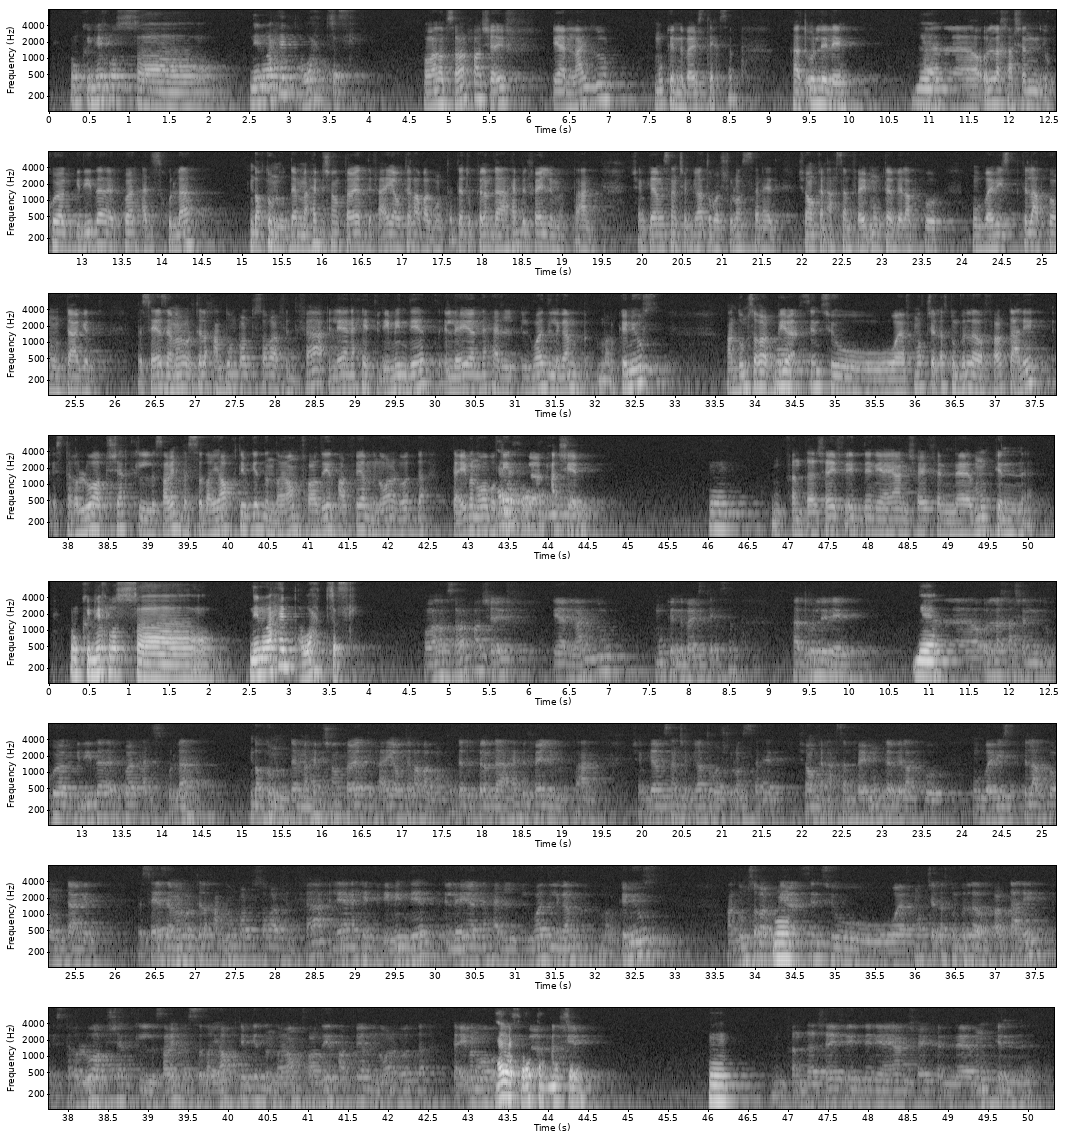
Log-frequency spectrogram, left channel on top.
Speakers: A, on the right; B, on the left.
A: ممكن يخلص آه، 2-1 او 1-0
B: هو انا بصراحة شايف يعني اللي عايزه ممكن ان باريس تكسب هتقول لي ليه
A: yeah.
B: ه- هقول لك عشان الكرة الجديدة الكرة الحديثة كلها ضغط من قدام ما احبش انا الطريقة الدفاعية وتلعب على المنتدات والكلام ده انا احب الفريق اللي متعني عشان كده مثلا شجعت برشلونة السنة دي عشان هو كان احسن فريق ممتع بيلعب كورة وباريس بتلعب كورة ممتعة جدا بس هي زي ما انا قلت لك عندهم برضه ثغرة في الدفاع اللي هي ناحية اليمين ديت اللي هي الناحية ال- الواد اللي جنب ماركينيوس عندهم ثغرة كبيرة
A: مم.
B: اسينسيو وفي ماتش الاستون فيلا لو اتفرجت عليه استغلوها بشكل صريح بس ضيعوا كتير جدا ضيعوا انفرادين حرفيا من ورا الواد ده تقريبا هو بطيء
A: ايوه اتفرجت
B: ما
A: على
B: لحقش
A: الماتش
B: يجري
A: ده مم.
B: فانت شايف ايه الدنيا يعني شايف ان ممكن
